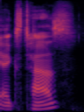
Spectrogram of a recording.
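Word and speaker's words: XTQZZZ: It's called by Vitality, X-Taz. I asked him how to say his name properly. He said, like the thing you take in the nightclub.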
